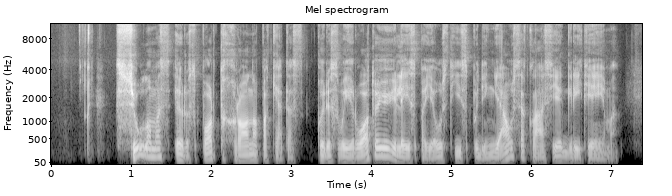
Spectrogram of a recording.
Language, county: Lithuanian, Vilnius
